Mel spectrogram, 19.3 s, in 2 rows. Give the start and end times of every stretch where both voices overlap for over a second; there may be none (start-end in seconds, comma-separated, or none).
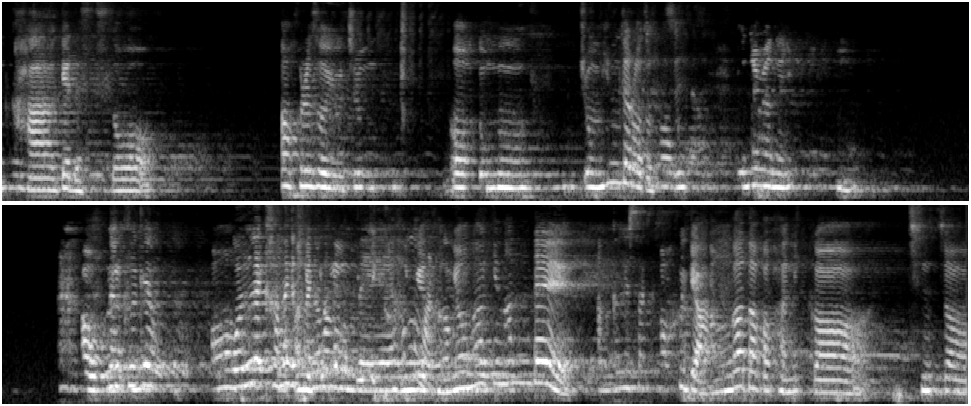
12.0-14.7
